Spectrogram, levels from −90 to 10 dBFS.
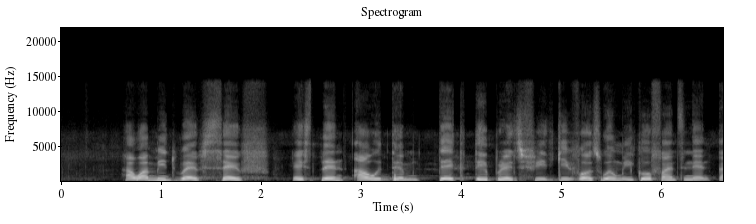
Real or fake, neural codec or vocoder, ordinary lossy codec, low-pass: fake; autoencoder, 48 kHz, 128 numbers a frame, DAC-VAE, trained on Japanese speech; none; 14.4 kHz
